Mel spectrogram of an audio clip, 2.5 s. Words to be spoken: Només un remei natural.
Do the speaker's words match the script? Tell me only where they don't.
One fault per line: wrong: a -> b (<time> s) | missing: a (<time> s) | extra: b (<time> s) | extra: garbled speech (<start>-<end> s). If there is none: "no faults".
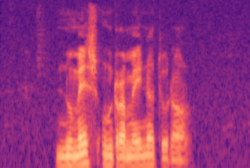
no faults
